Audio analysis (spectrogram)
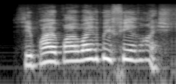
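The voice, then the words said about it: Attempted Mike Tyson impression. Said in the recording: “can I do the accent? ... nah, that's like fucking Joe Pesci ... No, I can't do it. That's Adam Sandler.”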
